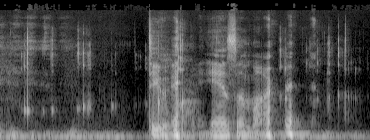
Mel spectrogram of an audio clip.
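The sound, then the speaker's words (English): Close-up chewing right at a microphone, full of wet teeth clicks, smacks and tongue slurping in an uneven, busy run of sharp sounds, with a voice murmuring underneath. “It's not the best idea on the microphone. It's going to pick up all the teeth clicks. All the tongue slurping.”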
